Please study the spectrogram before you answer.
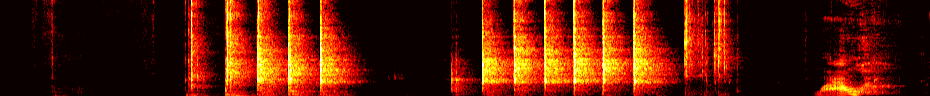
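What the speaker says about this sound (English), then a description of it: "I gotta get a hammer." Sharp, ringing hammer blows strike rusted Ford Model A speedster brake parts in two rapid bursts of about five and seven hits, loud and close, followed by a short rustling sound at the end.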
